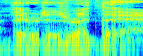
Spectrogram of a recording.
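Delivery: low, husky, barely voiced; showing off his croaky sexy voice. Real, not acted. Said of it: "I'm quite liking it".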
